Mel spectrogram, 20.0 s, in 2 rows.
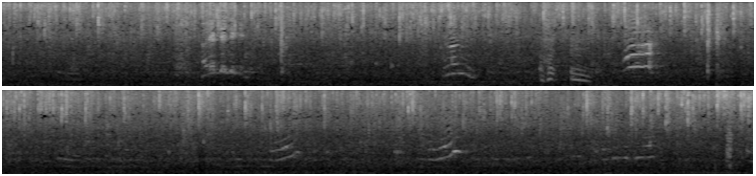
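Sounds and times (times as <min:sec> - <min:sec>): raindrop impacts: 0:01.8 - 0:14.0, 0:17.6 - 0:20.0
heavy rain hiss: 0:02.1 - 0:03.9, 0:05.9 - 0:10.1.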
